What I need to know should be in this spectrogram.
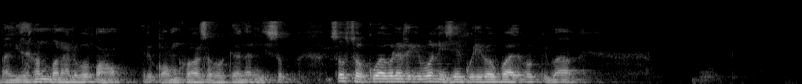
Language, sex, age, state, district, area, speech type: Assamese, male, 30-45, Assam, Nagaon, rural, spontaneous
